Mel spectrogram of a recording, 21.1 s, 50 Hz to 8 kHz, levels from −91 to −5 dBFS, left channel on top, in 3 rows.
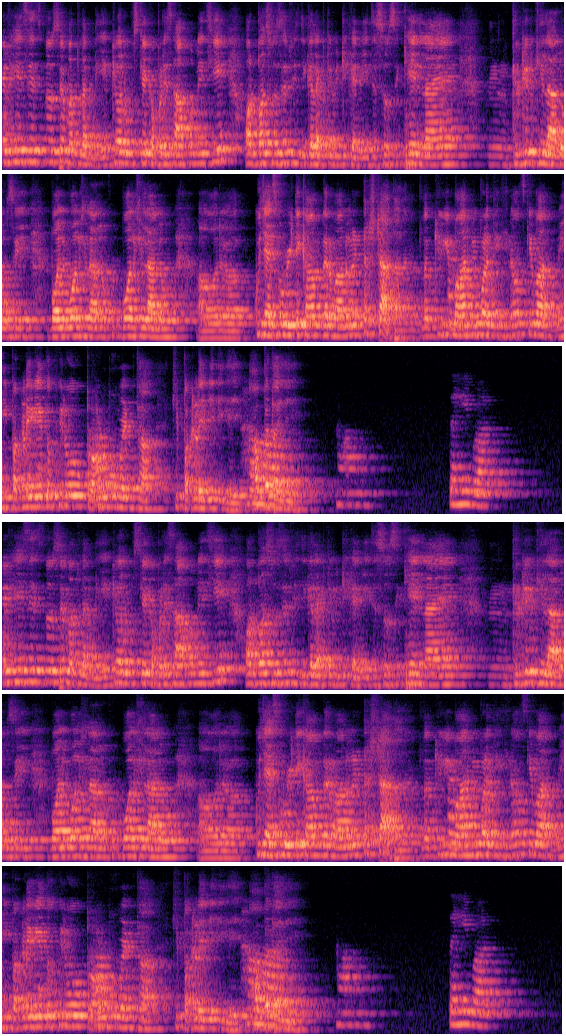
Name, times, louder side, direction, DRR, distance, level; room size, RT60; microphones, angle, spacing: voice 1, 0.0-15.9 16.2-17.7, left 2 dB, 30° left, 0 dB, 1.1 m, -25 dB
voice 2, 17.0-17.7 18.2-18.7 19.6-20.1, equal, 75° right, -4 dB, 1.9 m, -30 dB
8.1 x 4.7 x 3.1 m, 1.0 s
head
